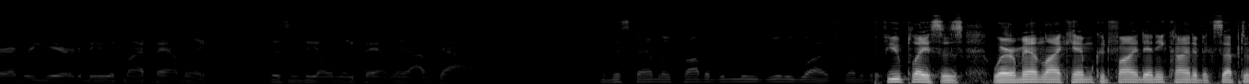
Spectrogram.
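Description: Speech clip that from 0.0 to 8.75 s, before "few places where a", drops about 37 dB in mono, likely from one channel inverted; the waveform nearly flatlines and the spectrogram fades.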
